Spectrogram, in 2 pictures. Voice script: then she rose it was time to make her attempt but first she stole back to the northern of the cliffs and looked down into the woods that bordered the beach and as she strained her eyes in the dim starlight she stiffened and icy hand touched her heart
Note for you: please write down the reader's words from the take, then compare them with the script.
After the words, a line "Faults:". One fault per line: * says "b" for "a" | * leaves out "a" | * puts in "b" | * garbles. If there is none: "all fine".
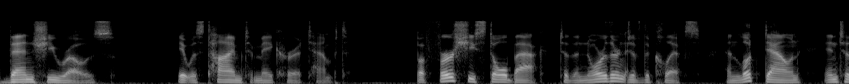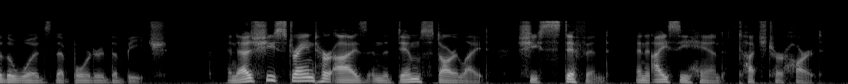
then she rose it was time to make her attempt but first she stole back to the northern of the cliffs and looked down into the woods that bordered the beach and as she strained her eyes in the dim starlight she stiffened and icy hand touched her heart
Faults:
all fine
